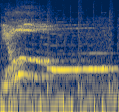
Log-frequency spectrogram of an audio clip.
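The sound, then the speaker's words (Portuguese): A single muffled shout, one long held cry that starts high and slides down in pitch, lasting about two seconds over a dense, noisy background. “Eu agora com meu grito abafado novamente, de novo, outra vez aqui.”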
